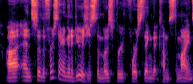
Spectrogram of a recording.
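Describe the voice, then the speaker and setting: This man has an ordinary speaking voice. His pitch is medium, with ordinary variation. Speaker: programming tutorial streamer. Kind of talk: live-streamed lecture. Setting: live stream. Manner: frequent fillers (um, uh).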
